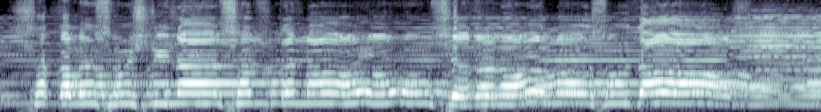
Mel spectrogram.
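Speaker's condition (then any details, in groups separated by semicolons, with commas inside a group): No condition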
